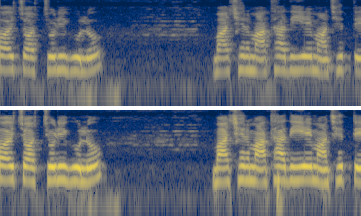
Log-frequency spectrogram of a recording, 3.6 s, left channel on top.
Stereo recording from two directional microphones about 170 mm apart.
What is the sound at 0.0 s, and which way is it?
Speech, 30° right (ahead or behind).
